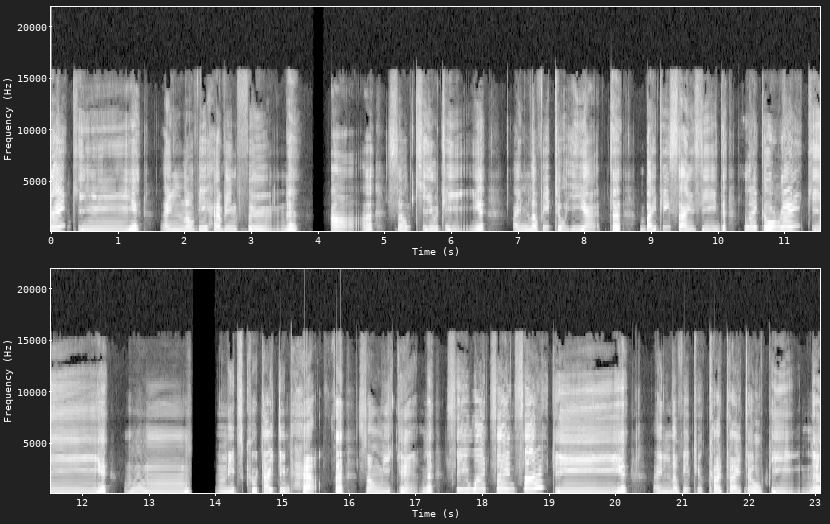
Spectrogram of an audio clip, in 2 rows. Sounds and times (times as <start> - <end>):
Speech: 0.0 - 23.0.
